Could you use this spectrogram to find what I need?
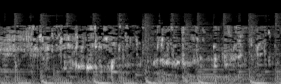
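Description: A tequila avocado margarita is poured into a glass with a steady, splashy gurgle, and low pulses recur every so often beneath the bright liquid hiss.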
